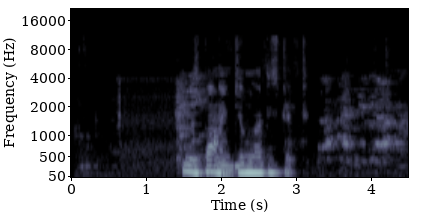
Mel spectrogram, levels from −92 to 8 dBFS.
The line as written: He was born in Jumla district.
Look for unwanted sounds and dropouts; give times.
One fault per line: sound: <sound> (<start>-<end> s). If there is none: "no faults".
no faults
